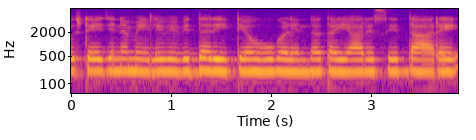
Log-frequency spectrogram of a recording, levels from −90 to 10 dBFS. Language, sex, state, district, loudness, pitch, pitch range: Kannada, female, Karnataka, Bidar, -15 LUFS, 210 Hz, 205-210 Hz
